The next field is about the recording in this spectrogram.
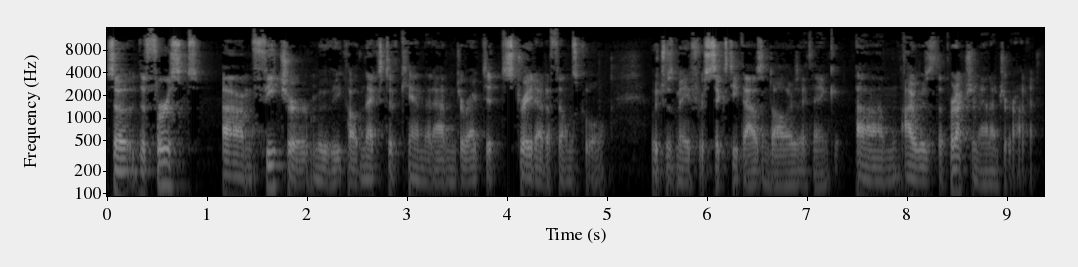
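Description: Vocal fry runs through this fairly quick delivery in a Canadian accent with ordinary pitch variation. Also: man, very deep, low pitch for a man. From Canada. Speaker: film and television director. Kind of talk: casual interview. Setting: at his home.

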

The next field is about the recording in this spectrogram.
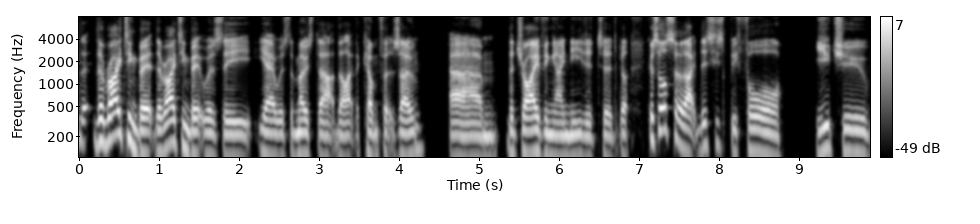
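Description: A man speaks at a moderate pace with an English accent. The background is quiet. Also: medium pitch for a man, ordinary pitch variation, dry, close sound with no echo. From northern England. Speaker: automotive journalist, editor. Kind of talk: casual chat.

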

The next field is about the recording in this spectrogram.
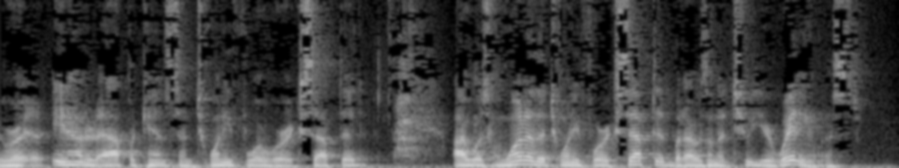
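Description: A man with an American accent speaks at a medium pitch in a dark, mellow, somewhat breathy tone, with very even loudness and ordinary pitch variation. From grew up in Europe (Paris, Brussels, Germany), American. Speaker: photographer. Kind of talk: interview.

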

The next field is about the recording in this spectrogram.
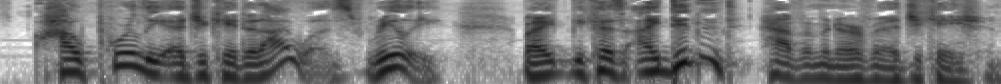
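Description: This man has an American accent and a somewhat breathy voice. He talks at a fairly quick pace with lively intonation. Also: quiet background. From New Jersey. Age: 40s. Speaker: university founder. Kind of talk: interview.

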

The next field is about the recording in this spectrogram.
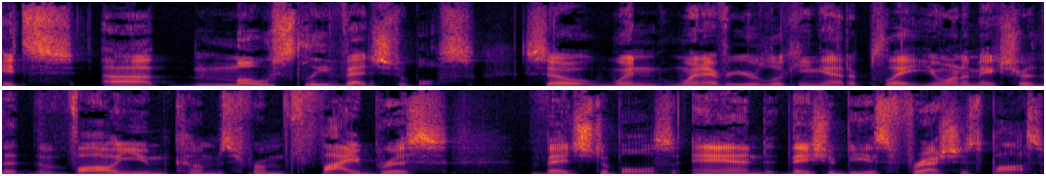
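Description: With an American accent, a man speaks at a very deep, low pitch and a moderate pace, with ordinary pitch variation. The recording is very clean and the background silent. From US Northeast, rural New Hampshire. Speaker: author and health podcaster. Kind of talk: casual interview.

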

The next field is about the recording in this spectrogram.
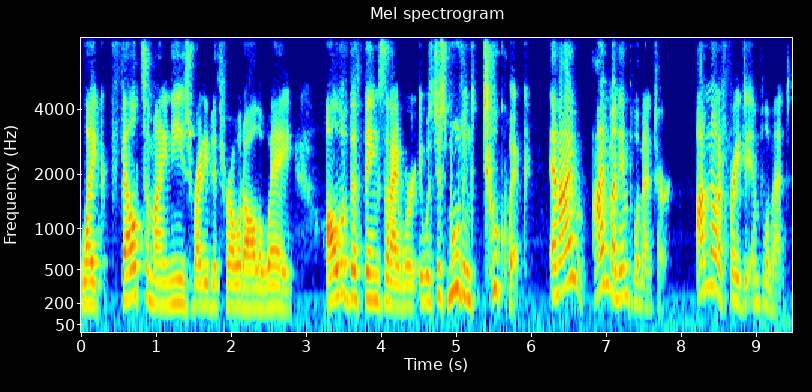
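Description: A woman's fairly high voice comes across energetic, bright and sharp, with lively intonation at a moderate pace over a quiet background. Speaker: professional speaker and business consultant. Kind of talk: interview.

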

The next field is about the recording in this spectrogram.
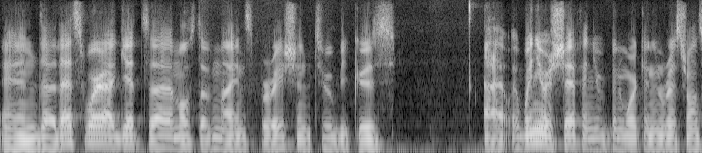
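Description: Fairly quick speech from a man with a fairly low voice, ordinary pitch variation and a Quebec accent. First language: French. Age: 40s. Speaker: vegan chef. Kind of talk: interview. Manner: halting.

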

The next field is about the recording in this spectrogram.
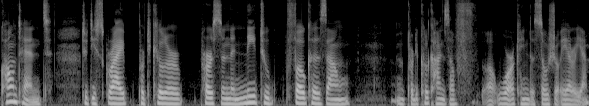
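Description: A woman with a Chinese accent speaks at a moderate pace in a dark, mellow tone and fairly low pitch, with a dry, close sound, no echo and a quiet background. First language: Mandarin Chinese. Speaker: professor. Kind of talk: interview.

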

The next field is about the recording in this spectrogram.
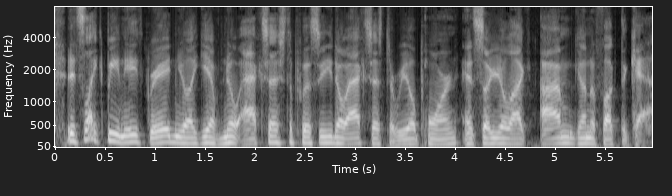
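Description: This man has an ordinary speaking voice. His pitch is medium and his pace fairly quick. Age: 40s. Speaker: former military counterintelligence agent. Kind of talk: casual chat.

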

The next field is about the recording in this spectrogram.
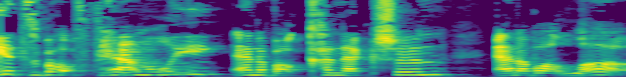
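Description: A woman's high voice with lively intonation over noticeable background noise. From Singapore. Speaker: actress. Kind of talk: casual chat. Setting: studio.

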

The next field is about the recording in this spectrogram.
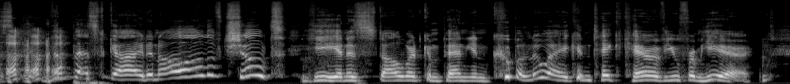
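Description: A man puts on a character voice pitched high for a man, with very wide pitch swings. He talks at a fairly slow pace with hardly any pauses. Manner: put-on character voice.

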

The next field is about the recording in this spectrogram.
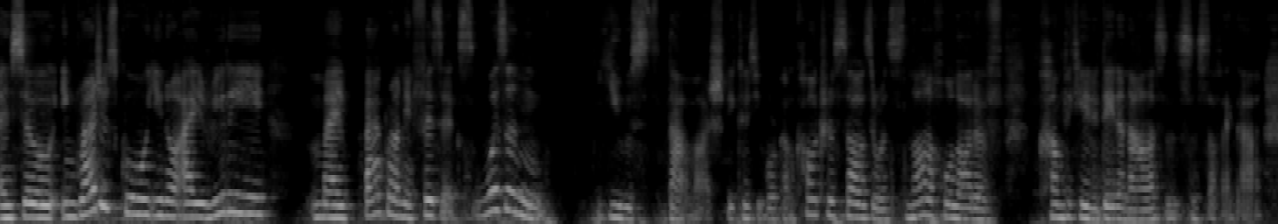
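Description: A woman with a dark, mellow voice at medium pitch speaks at a moderate pace, with ordinary pitch variation and big swings in loudness. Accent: Chinese. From China (Beijing). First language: Mandarin Chinese. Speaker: neuroscientist, professor. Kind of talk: interview.

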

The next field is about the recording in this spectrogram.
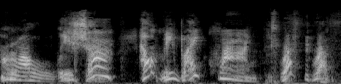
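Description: A woman uses a put-on character voice and speaks at a fairly slow pace. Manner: playful, cartoonish.

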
